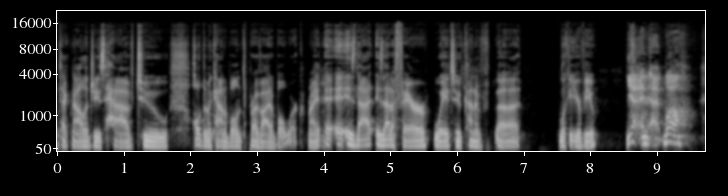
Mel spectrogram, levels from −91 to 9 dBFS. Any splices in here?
no; 0 cuts

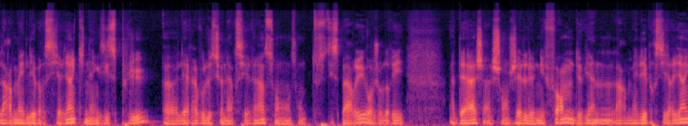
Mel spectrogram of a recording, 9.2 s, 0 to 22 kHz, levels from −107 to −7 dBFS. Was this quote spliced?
yes; 1 cut; at 4.1 s

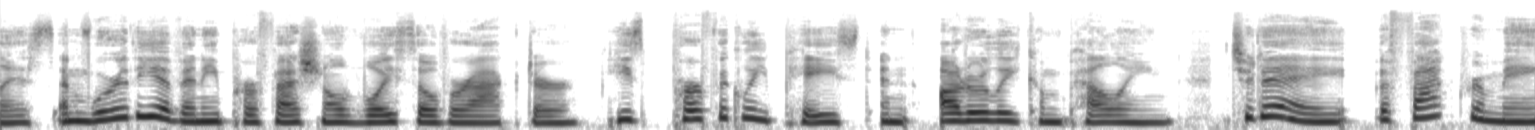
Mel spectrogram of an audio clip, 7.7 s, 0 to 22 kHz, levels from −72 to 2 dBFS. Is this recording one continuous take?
no; 1 cut; at 6.0 s

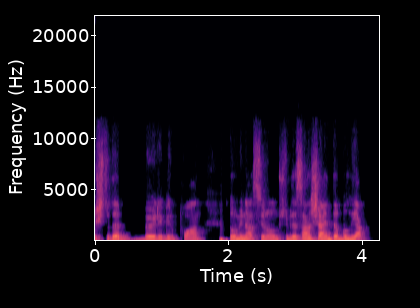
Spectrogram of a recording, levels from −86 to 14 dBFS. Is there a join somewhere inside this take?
no; 0 cuts

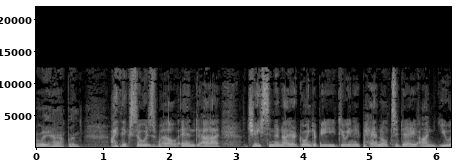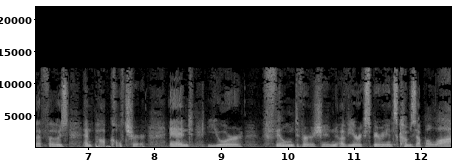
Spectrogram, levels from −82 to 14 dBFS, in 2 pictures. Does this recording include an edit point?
yes; 1 cut; at 1.1 s

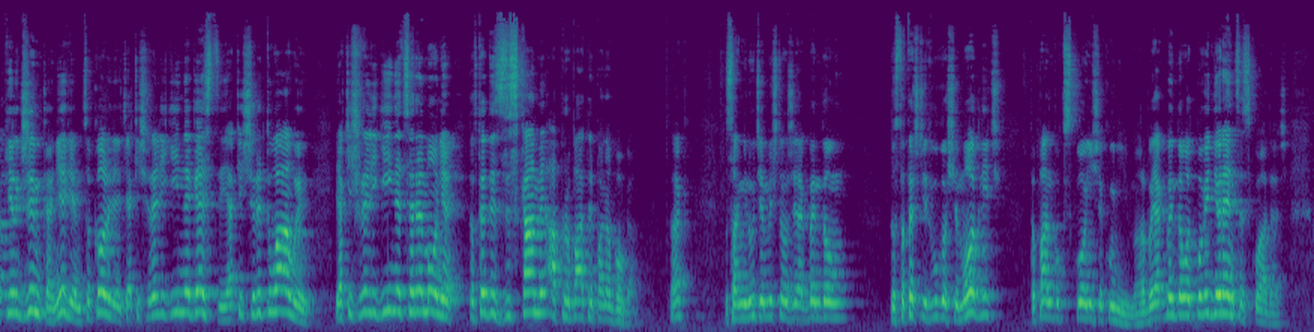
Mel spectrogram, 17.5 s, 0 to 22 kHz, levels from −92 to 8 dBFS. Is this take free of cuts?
no; 1 cut; at 8.7 s

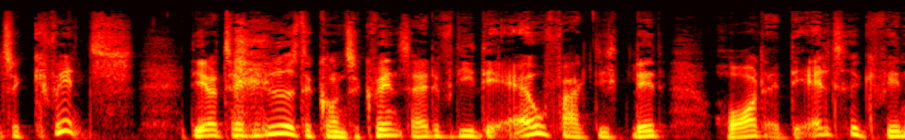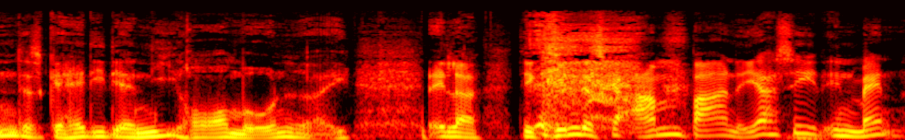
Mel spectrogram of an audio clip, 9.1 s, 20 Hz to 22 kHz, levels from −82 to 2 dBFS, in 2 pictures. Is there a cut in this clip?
yes; 1 cut; at 6.7 s

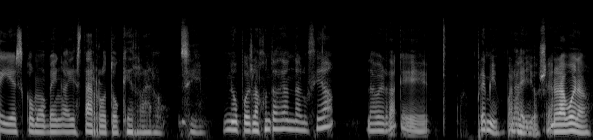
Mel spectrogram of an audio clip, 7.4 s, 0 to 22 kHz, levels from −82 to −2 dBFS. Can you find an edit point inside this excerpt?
no; 0 cuts

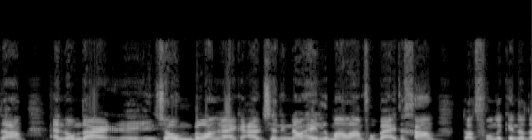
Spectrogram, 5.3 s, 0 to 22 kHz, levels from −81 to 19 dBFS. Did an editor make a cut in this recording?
no; 0 cuts

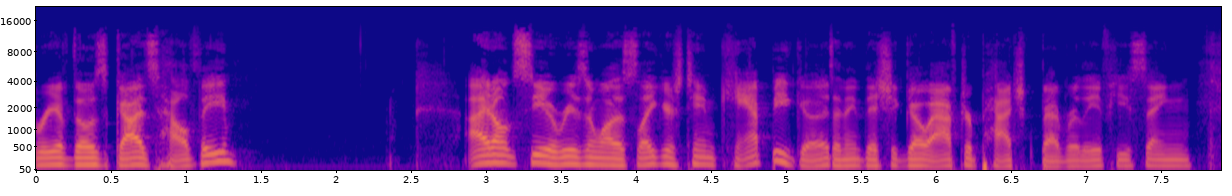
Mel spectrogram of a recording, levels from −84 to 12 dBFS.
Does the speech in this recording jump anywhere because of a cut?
yes; 1 cut; at 5.3 s

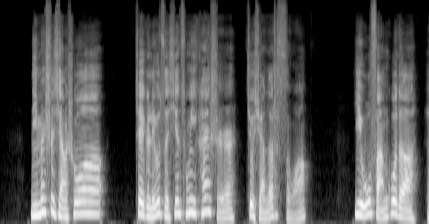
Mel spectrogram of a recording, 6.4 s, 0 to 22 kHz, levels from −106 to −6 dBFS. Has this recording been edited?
no; 0 cuts

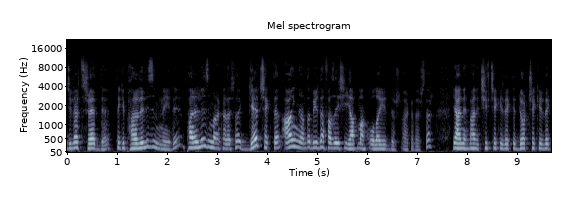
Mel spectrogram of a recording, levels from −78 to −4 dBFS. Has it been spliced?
yes; 1 cut; at 1.0 s

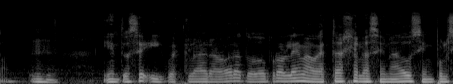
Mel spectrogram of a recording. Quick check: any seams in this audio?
no; 0 cuts

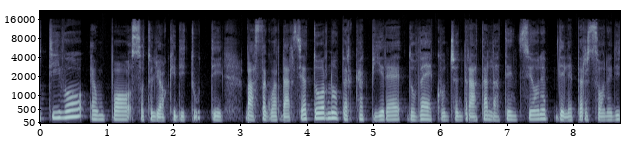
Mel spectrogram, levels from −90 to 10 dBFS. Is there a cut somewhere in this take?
yes; 1 cut; at 7.6 s

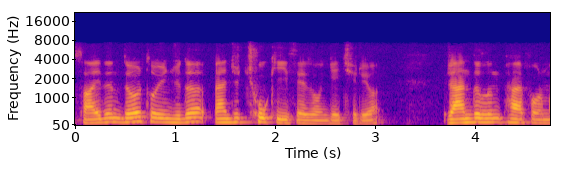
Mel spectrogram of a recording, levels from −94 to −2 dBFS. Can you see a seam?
yes; 1 cut; at 3.7 s

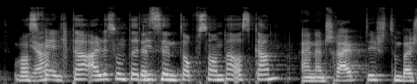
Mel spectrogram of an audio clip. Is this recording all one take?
no; 1 cut; at 2.9 s

